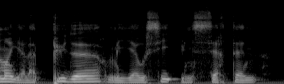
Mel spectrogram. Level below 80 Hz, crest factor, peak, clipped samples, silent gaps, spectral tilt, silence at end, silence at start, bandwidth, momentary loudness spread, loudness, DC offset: -48 dBFS; 16 dB; -14 dBFS; under 0.1%; none; -6 dB/octave; 0.2 s; 0 s; 16 kHz; 9 LU; -31 LUFS; under 0.1%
